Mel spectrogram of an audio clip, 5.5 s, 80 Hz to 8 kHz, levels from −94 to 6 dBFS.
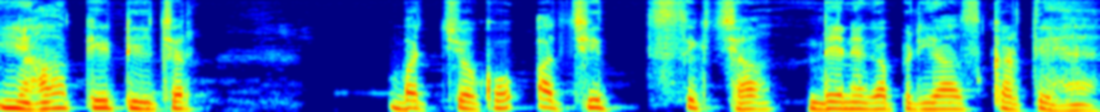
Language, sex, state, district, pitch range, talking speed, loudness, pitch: Hindi, male, Uttar Pradesh, Jyotiba Phule Nagar, 170-200 Hz, 130 wpm, -18 LUFS, 180 Hz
